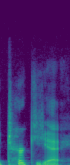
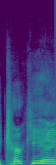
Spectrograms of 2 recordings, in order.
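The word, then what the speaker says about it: Türkiye: Listen, we say Turkey because it is more closely the way the Turks pronounce their country name, and they wanted to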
